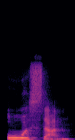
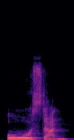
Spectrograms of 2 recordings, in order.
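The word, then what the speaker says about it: Ostern: as a little skates easter in german is austen or stun so we have a long stretched o sound in the beginning or stun okay spring is dare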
